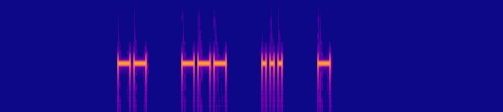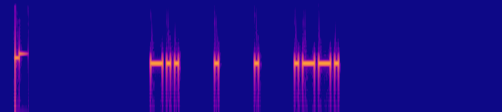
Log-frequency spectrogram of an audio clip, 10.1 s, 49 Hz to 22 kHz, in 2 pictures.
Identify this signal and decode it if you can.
Morse code, heard as a keyed tone, about 30 wpm, spaced as for 17 wpm, 700 Hz. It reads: MOST DEEP
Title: 3x Character Spacing - Top 500 Words - 30wpm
